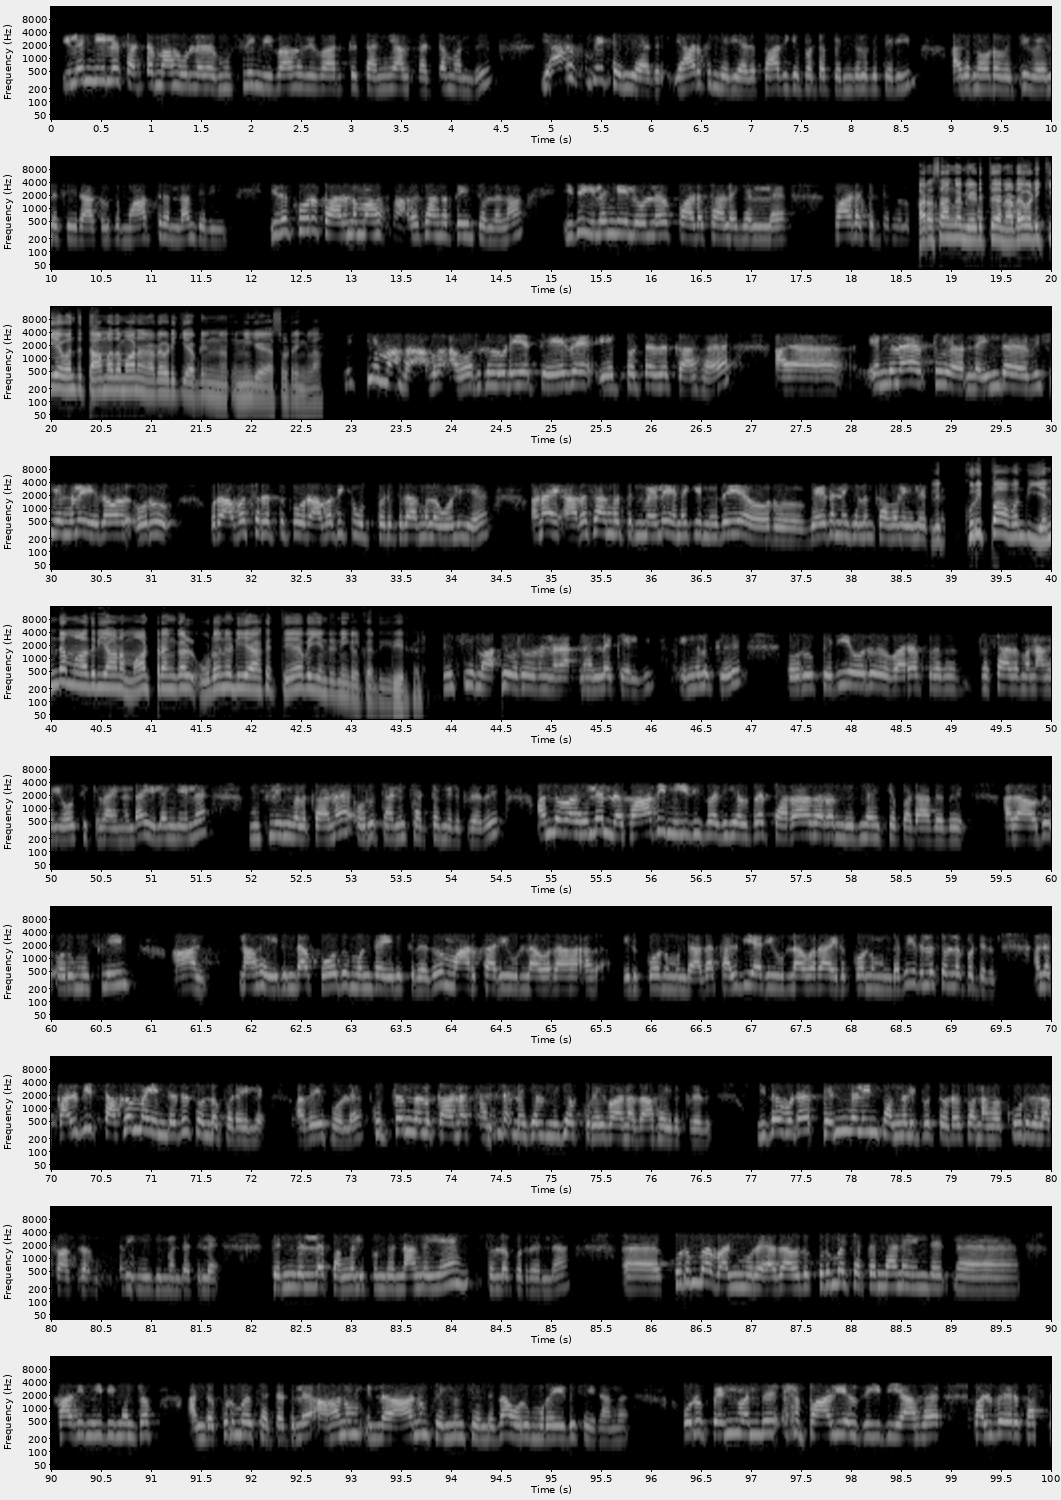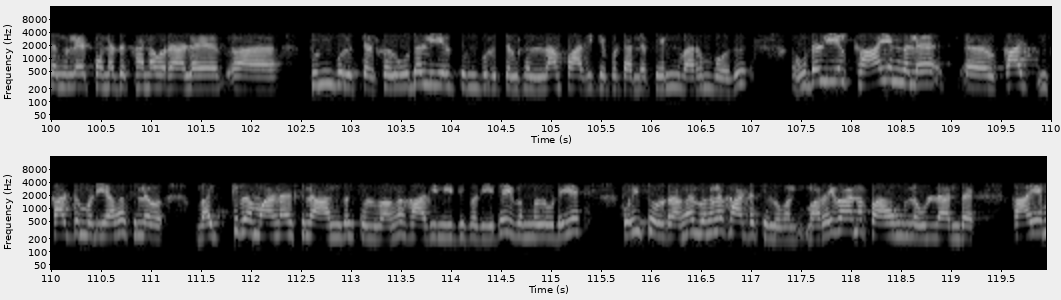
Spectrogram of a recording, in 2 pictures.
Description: பிபிசி தமிழோசைக்கு அளித்த பேட்டி.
